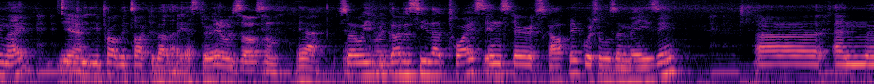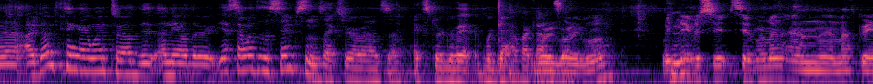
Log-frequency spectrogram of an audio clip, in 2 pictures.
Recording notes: This is our last day on location at the annual Annecy 2010 animation festival in France. Today, we brought together a small group of people to do a recap of the festival.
